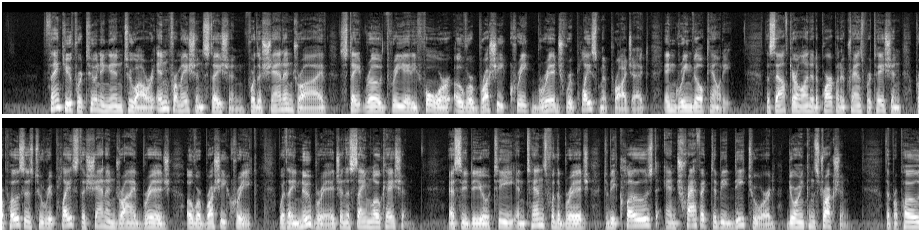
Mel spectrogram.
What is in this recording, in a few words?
Radio Message; SCDOT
